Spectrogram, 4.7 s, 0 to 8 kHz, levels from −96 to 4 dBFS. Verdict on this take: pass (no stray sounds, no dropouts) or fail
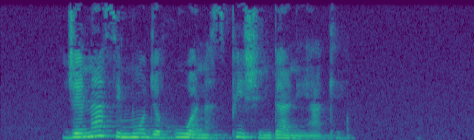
pass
